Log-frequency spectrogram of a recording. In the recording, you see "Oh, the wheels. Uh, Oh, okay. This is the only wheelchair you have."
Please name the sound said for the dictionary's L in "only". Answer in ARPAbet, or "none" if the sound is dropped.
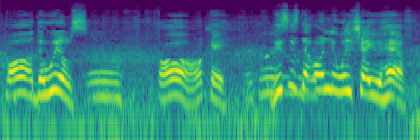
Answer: L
